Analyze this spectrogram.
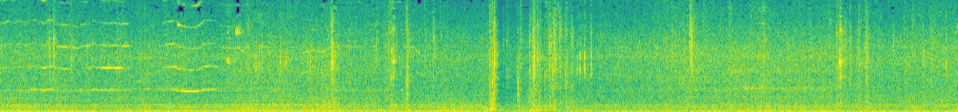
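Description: Loose parts of a bus rattle and clatter.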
